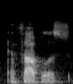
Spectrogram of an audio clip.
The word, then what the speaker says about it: Anthopoulos: Anthopoulos.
